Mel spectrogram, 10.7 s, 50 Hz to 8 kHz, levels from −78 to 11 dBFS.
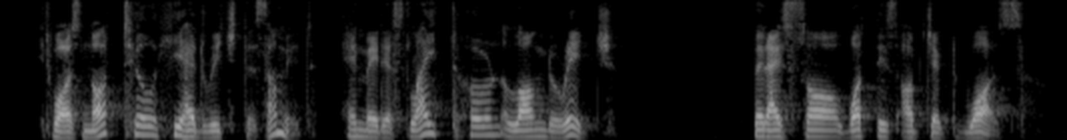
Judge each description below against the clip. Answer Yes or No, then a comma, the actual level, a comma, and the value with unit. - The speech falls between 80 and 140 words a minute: Yes, slow, 135 wpm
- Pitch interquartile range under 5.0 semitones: Yes, average, 2.9 semitones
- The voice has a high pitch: No, low, 135 Hz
